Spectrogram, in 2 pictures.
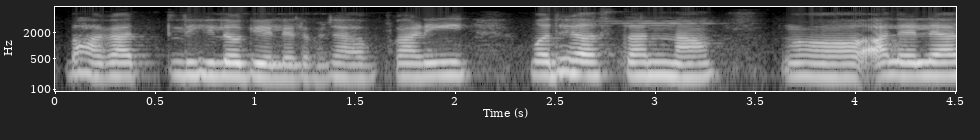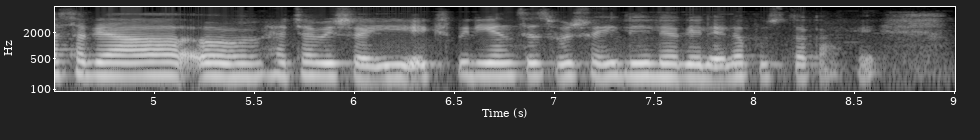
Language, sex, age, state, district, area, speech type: Marathi, female, 30-45, Maharashtra, Nanded, rural, spontaneous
